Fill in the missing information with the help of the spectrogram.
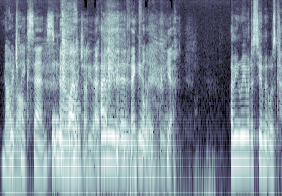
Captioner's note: chuckling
